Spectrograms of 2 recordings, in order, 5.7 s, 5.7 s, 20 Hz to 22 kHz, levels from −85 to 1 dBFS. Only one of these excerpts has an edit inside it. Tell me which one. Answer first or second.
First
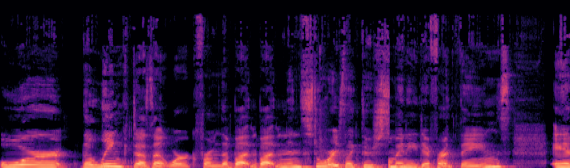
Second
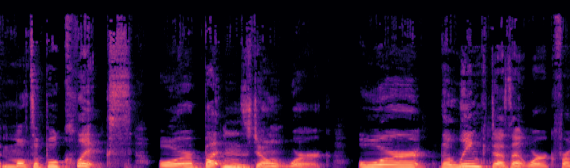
first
